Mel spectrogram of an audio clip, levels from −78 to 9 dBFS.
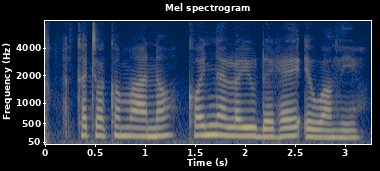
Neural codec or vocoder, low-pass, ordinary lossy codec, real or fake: codec, 16 kHz, 0.5 kbps, FunCodec, trained on LibriTTS, 25 frames a second; none; none; fake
